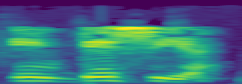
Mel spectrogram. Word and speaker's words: indicia: Now, it's pronounced indicia. – Indicia.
